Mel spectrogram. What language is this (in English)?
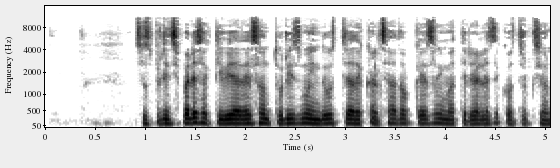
Spanish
